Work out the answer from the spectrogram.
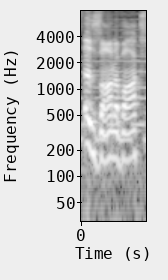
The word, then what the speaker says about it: Azonavox: It's Azonavox, but most people just call me Azon.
